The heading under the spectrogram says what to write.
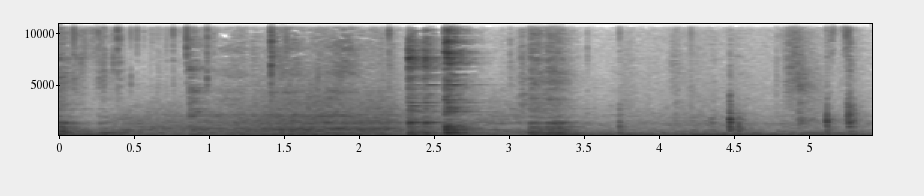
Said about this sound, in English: Except I'm like having trouble hitting it. I don't know why. It's because the knife is probably shitty. Ooh. I just smashed the garlic. That's fine.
